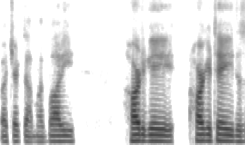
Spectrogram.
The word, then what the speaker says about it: Hargitay: Oh my god, I can never say her name. Hargitay.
